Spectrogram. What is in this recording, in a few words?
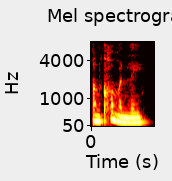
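"uncommonly", British English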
